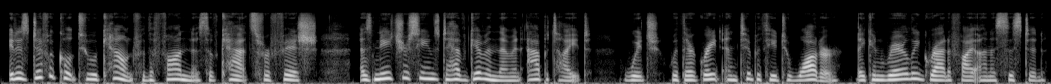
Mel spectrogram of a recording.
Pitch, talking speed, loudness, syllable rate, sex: 210 Hz, 190 wpm, -16 LUFS, 5.7 syllables/s, female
